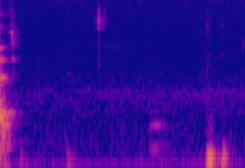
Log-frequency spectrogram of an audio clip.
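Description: A few faint clicks from a computer being used to search, with a soft low thump about two-thirds of a second in.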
